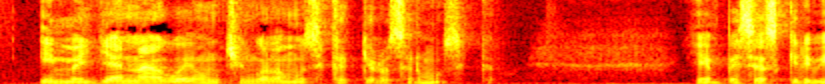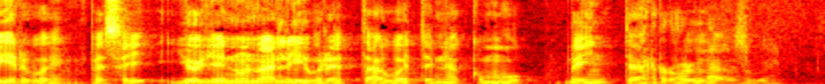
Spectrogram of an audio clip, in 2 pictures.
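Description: A man speaks at medium pitch and a fairly quick pace, with big swings in loudness. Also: ordinary pitch variation. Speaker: rapper. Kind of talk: casual chat.

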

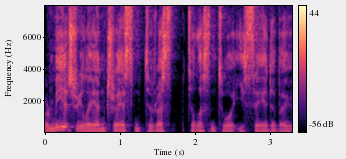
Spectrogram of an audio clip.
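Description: On a very clean recording with a silent background and a dry, close sound with no echo, a man speaks at a medium pitch and a fairly quick pace, his tone dark and mellow, somewhat breathy, with fairly even intonation. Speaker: former police officer, podcast co-host.

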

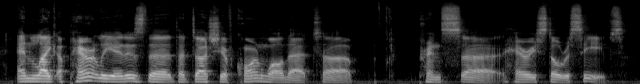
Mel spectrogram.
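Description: His pitch shifts in an ordinary way. The man keeps to a moderate pace. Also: medium pitch for a man. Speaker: podcast co-host. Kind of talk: casual chat. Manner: loud.

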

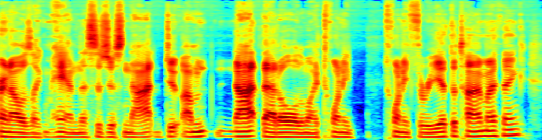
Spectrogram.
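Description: A fairly low-pitched man with an American accent and an ordinary speaking voice, fairly quick and fairly even in intonation, on a very clean recording with a silent background. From US Midwest, St. Louis area. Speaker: jiu-jitsu instructor and Air Force veteran. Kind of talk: casual chat.

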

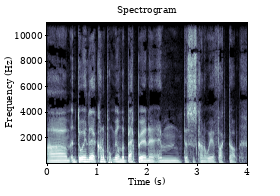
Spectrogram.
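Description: Speaking with a New Zealand accent, a man talks at a fairly quick pace in a fairly low pitch with ordinary pitch variation. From New Zealand, South Auckland. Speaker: podcast host, clothing brand owner. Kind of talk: casual solo monologue. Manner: halting, many fillers.

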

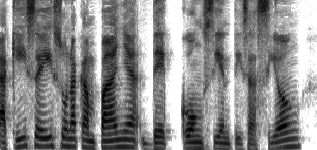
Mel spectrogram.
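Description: Heard on a very clean recording with a silent background, a man with a Dominican accent uses lively intonation in a dry, close sound with no echo. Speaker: podcast host. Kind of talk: casual chat.

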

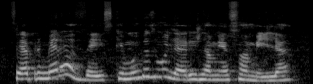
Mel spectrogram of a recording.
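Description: A woman talks at a moderate pace in a normal speaking voice. Her pitch is fairly high. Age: 20s. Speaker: university student. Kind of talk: casual discussion podcast.

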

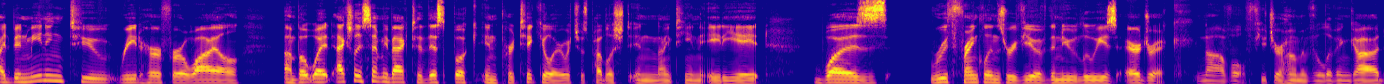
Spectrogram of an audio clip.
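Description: This man has a plain, everyday voice at medium pitch, speaking at a moderate pace with ordinary pitch variation, recorded dry and close with no echo in a quiet background. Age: 40s. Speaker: book editor. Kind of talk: casual chat.

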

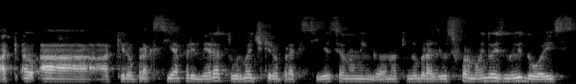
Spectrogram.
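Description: This man has a southern Brazilian accent and a fairly high pitch. His pace is moderate. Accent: gaúcho. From Rio Grande do Sul, southern Brazil (Taquara). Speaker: chiropractor. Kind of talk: casual chat.

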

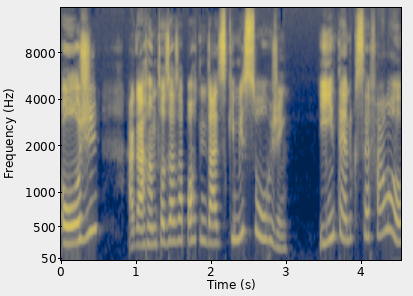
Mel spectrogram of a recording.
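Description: A woman with a Piauí accent and lively intonation, on a very clean recording with a silent background. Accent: Piauí northeastern Brazilian. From Teresina, Piauí, Brazil. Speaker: journalist, advertising account executive. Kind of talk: casual interview.

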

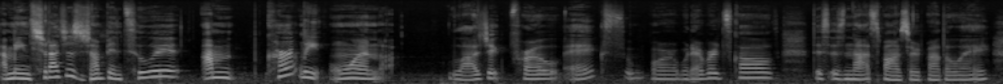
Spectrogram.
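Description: At a fairly slow pace, a woman speaks at medium pitch with ordinary pitch variation, in a very clean recording with a silent background. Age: 20s. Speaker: solo podcast host. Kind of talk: casual monologue. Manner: chatty, with fillers and stumbles.

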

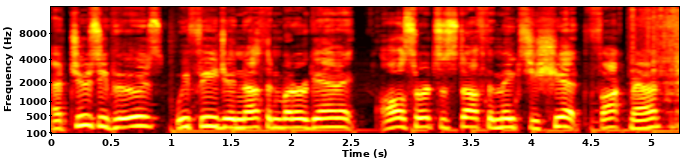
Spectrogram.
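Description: A man's high-pitched voice at a moderate pace, with hardly any pauses, very even loudness and monotone, flat intonation, over noticeable background noise. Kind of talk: stand-up comedy, absurdist crude bit.

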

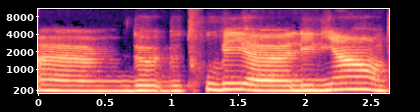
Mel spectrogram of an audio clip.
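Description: In a monotone, flat intonation, a woman keeps to a medium pitch. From Paris, France. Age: 30s. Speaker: association co-founder, chemist. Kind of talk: podcast interview. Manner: hesitant, many fillers.

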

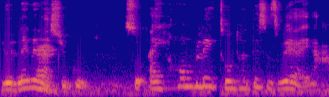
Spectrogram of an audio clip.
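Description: A woman's somewhat breathy, dark, mellow voice at a very fast pace with very wide pitch swings. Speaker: working mother sharing parenting story. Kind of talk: live online interview.

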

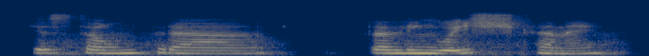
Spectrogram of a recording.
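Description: A woman speaks at a very slow pace in a fairly high, somewhat breathy voice. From Brazil, Campo Grande, Mato Grosso do Sul. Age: 30s. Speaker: writer. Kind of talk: interview.

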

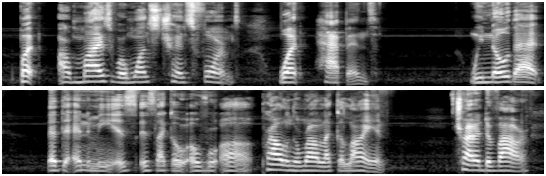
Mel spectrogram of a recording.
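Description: Speaking with an animated tone, a woman goes at a fairly slow pace with long, frequent pauses. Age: 30s. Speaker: minister and podcast host. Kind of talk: sermon.

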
